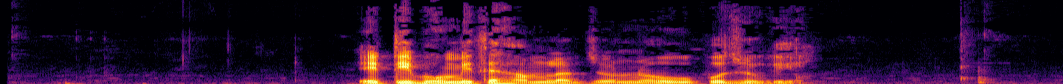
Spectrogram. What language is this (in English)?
Bangla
